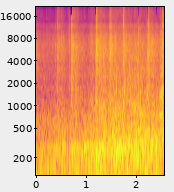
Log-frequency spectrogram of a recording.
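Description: Train rolling along Sri Lanka's scenic mountain railway through tea gardens, steady rumble with rhythmic clickety-clack of wheels, loud and close as heard from aboard, swelling slightly over the clip.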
